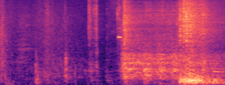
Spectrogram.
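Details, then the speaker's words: Weak clicks with no start, then the engine catches and runs up once fuel is given down the throat, pointing to a fuel supply fault rather than spark. "I have a feeling that there's not a lot of fuel coming up there I'm just going to give it a bit of fuel down the the throat just to see if it is because it could also be a spark related if it fires up now then it's fuel of"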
